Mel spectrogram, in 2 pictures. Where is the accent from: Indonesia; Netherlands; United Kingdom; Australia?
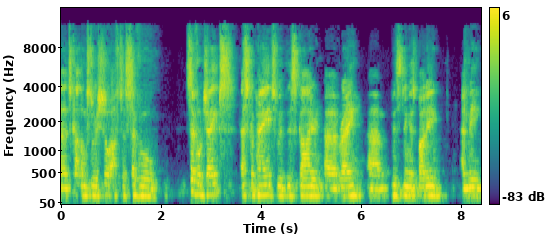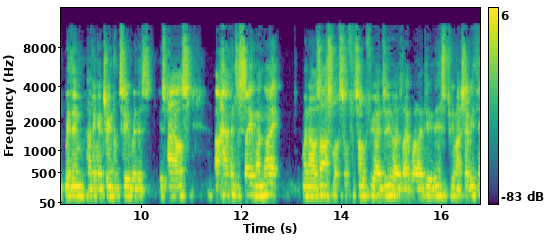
United Kingdom; England; moved away; When I was about 5 or 6, in Britain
